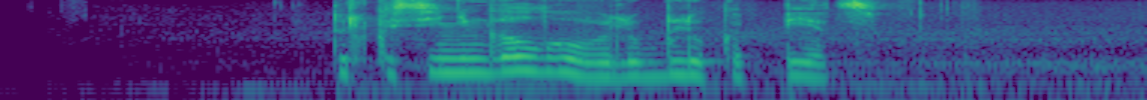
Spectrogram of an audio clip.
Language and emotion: Russian, angry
